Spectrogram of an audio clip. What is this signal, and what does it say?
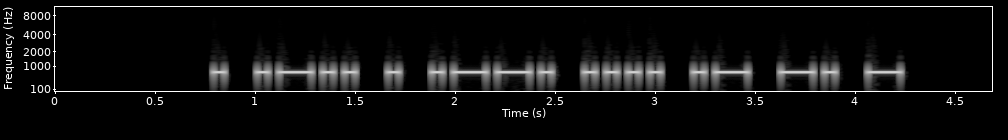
Morse code, heard as a keyed tone, about 22 wpm, 700 Hz. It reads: ELEPHANT
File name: practice / 22wpm / Eight Letter Words - 22wpm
